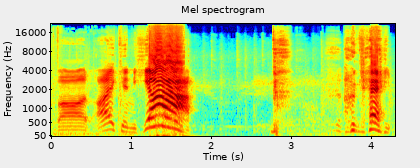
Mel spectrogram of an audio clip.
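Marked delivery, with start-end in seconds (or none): 1.1-1.8 sudden startled yell, loud and high; real jump scare, yell out in fright; jump scare yelp. Real, not acted. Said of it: "that legitimately jump scared me". 2.8-4.2 nervous laugh. Real, not acted. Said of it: "that legitimately jump scared me".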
